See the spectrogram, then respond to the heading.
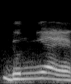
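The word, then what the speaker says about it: دنيا: Paling sering di Al-Qur'an dunya ya kan Kak? Dunya itu agak banyak tuh kita jumpai. Jadi bukan duya ya bacanya, bukan duya gitu.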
